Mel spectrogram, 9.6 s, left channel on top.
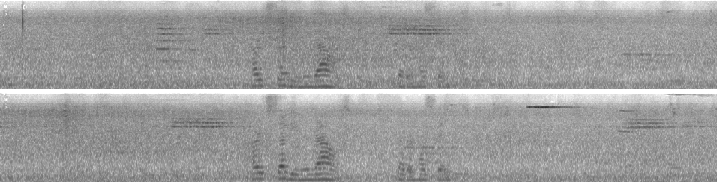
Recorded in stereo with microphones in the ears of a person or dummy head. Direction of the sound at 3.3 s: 10° right (ahead or behind).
